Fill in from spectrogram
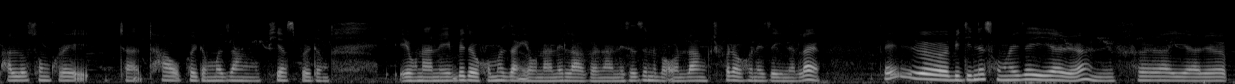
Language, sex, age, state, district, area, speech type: Bodo, female, 18-30, Assam, Udalguri, urban, spontaneous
